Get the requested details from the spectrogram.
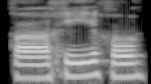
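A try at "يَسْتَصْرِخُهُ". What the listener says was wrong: Nah, sudah ada, tinggal lebih kuat lagi hurufnya. Khakhihu. Nah, masih belum kuat itu huruf kho-nya. Dikuatkan lagi insyaallah ya.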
